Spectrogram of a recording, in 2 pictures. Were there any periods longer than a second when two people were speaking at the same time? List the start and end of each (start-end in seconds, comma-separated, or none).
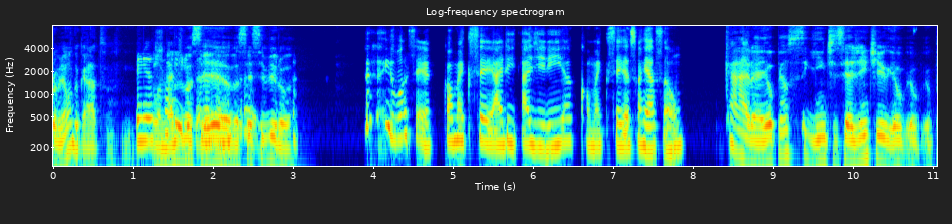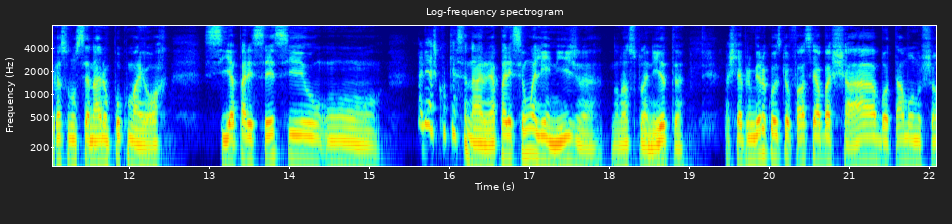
1.2-2.6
